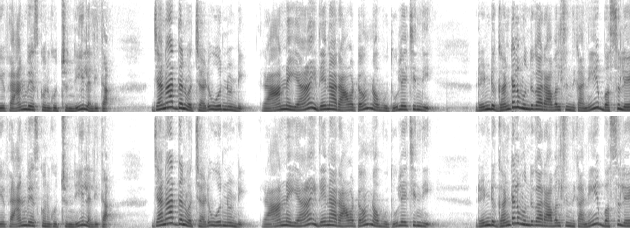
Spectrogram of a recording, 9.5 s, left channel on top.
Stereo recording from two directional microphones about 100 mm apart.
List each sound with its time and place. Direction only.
0.0 s speech: 20° left (ahead or behind); by 9.4 s 35° left (ahead or behind)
